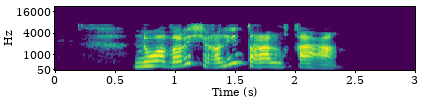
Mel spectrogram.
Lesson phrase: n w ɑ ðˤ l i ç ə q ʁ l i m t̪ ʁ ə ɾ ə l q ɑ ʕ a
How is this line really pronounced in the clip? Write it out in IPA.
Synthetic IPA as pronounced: n w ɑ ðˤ ɾ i ç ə ʁ l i n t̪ ʁ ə ɾ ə l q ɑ ʕ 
